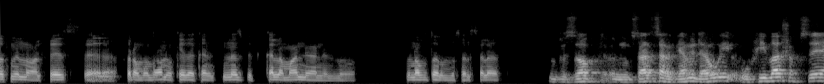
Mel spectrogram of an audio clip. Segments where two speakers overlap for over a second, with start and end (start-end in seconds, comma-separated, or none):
none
